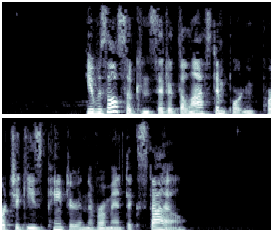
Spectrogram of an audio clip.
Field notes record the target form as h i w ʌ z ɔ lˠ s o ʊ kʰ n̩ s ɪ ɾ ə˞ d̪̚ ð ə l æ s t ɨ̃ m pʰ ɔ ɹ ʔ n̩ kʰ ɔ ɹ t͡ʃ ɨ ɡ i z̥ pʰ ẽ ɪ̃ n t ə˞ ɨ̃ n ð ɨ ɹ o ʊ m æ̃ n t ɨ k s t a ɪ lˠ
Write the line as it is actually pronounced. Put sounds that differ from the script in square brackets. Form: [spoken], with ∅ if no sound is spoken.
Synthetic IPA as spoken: h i w ʌ z ɔ lˠ s o ʊ kʰ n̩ s ɪ ɾ ə˞ d̪̚ ð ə l æ s t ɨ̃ m pʰ ɔ ɹ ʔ n̩ [pʰ] ɔ ɹ t͡ʃ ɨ ɡ i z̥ pʰ ẽ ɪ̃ n t ə˞ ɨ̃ n ð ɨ ɹ o ʊ m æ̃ n t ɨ k s t a ɪ lˠ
